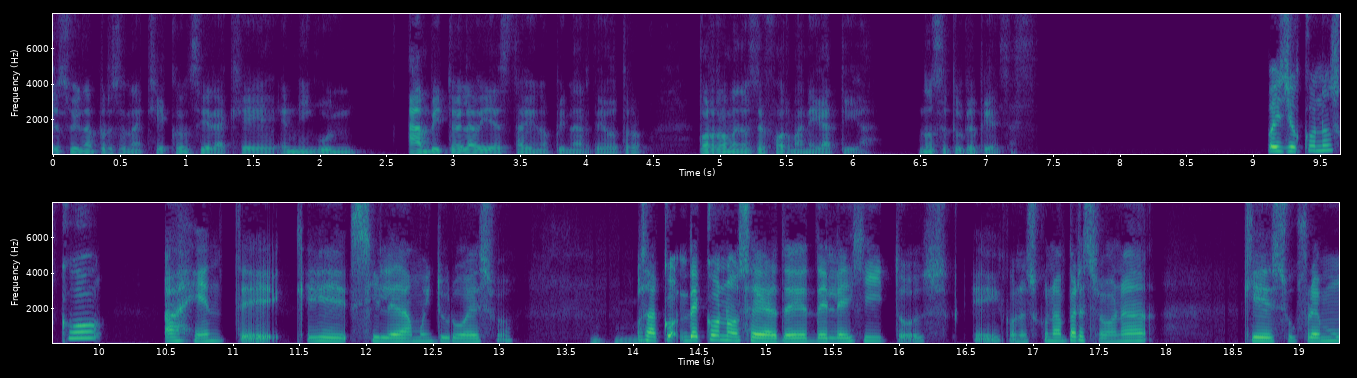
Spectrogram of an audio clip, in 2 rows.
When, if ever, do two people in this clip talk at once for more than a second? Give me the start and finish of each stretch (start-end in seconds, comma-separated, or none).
none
